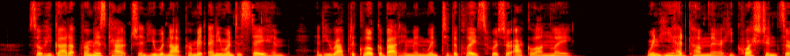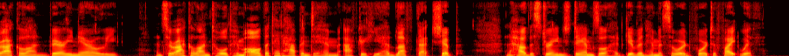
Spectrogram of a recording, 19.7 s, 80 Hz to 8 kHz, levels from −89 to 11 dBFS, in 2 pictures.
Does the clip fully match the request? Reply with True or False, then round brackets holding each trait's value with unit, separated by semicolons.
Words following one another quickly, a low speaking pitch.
True (225 wpm; 125 Hz)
